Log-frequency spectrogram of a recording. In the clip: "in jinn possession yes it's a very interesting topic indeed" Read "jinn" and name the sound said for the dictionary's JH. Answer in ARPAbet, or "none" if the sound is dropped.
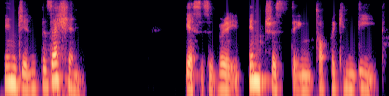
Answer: JH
